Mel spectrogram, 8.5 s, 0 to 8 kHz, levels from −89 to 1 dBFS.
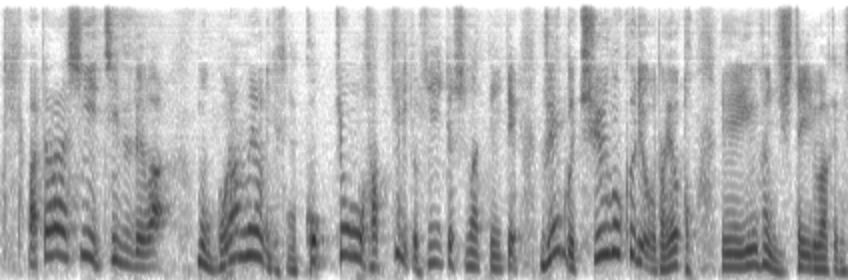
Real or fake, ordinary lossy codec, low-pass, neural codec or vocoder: fake; none; 7.2 kHz; codec, 44.1 kHz, 2.6 kbps, DAC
